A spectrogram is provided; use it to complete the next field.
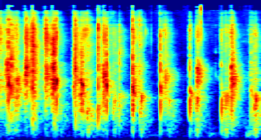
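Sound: audience applause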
